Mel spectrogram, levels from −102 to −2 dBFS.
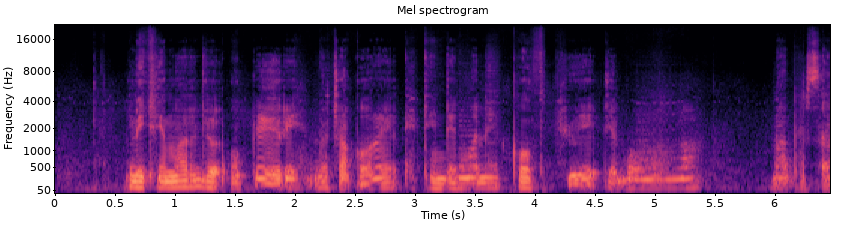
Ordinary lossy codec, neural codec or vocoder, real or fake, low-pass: none; codec, 44.1 kHz, 1.7 kbps, Pupu-Codec; fake; none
